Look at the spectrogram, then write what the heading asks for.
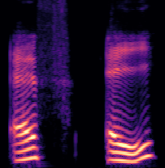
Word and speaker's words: faux: So it means the X is silent.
